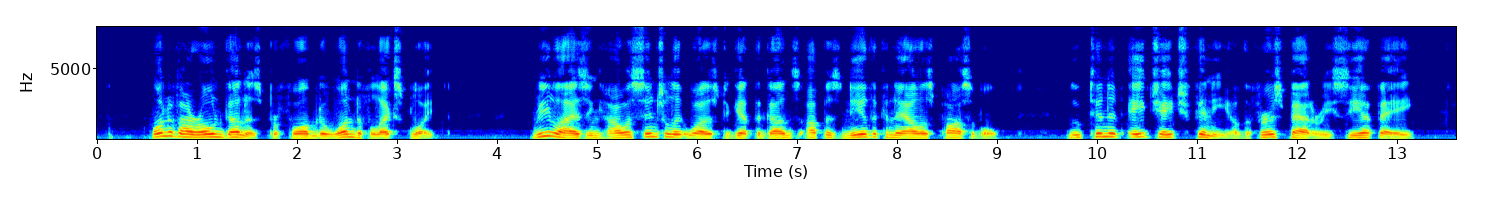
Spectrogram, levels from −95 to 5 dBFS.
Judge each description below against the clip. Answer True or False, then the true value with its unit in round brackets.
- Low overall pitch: False (165 Hz)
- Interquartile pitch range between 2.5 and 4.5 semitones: False (5.4 semitones)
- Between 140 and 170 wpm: True (155 wpm)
